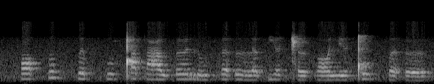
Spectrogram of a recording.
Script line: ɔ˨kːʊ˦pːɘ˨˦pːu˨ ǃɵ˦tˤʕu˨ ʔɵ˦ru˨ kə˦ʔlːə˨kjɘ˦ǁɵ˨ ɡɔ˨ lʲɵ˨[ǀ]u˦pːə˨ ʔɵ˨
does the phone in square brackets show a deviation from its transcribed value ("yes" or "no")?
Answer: yes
